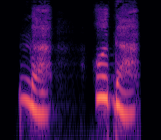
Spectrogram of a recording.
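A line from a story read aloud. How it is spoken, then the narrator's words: Mother sobbing. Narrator (Russian): всхлипывала мать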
